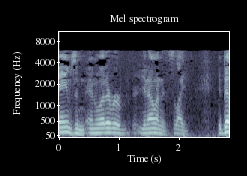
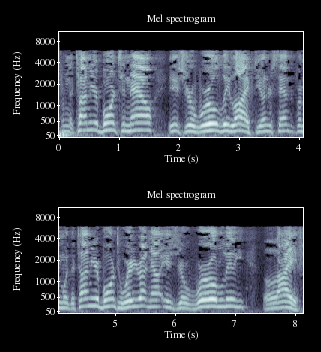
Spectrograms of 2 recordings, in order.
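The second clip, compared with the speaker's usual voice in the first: loud, rising preacher's exhortation; fiery sermon voice; full-force preaching; 2 semitones higher, 8 dB louder than usual. Acted. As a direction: drive it home to the congregation.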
